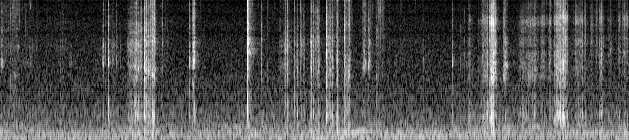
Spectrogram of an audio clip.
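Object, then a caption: Bar of soap scraped with a blade. A utility blade scrapes thin strands off the face of a small, solid, dry pink bar of soap. It makes quiet, dry, bright crackling scrapes in short bursts of varying strength, with a few sharper, louder strokes between softer shaving passes over a faint low background hum.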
